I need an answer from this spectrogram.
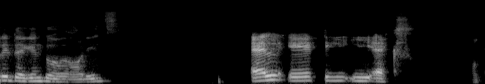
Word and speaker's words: LaTeX: Is it a LaTeX? Is a free one or they have to pay it? Yeah. LaTeX is free. It's essentially a programming language. Or can you spell it again to our audience? LATEX.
